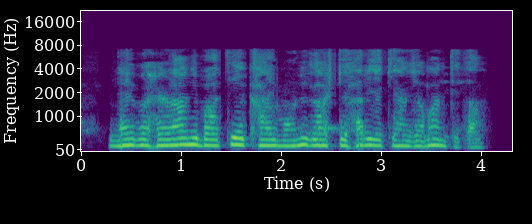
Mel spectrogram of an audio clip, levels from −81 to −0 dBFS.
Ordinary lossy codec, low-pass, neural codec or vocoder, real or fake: AAC, 32 kbps; 7.2 kHz; codec, 16 kHz, 4 kbps, FreqCodec, smaller model; fake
